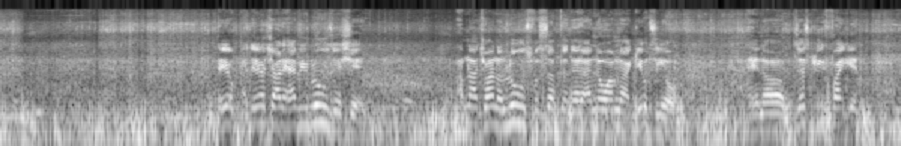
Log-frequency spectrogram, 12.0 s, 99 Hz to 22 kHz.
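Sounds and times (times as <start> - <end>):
city street traffic rumble: 0.0 - 12.0
wind buffeting microphone: 0.0 - 12.0.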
